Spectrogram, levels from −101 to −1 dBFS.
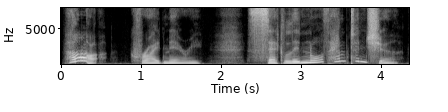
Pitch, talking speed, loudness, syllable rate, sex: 200 Hz, 85 wpm, -20 LUFS, 3.5 syllables/s, female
